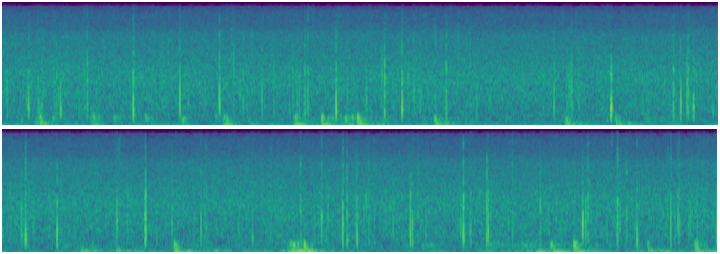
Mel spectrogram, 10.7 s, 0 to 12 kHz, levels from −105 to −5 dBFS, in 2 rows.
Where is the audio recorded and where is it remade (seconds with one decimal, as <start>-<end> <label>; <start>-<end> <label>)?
0.0-2.8 recorded; 2.8-7.7 remade; 7.7-10.7 recorded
